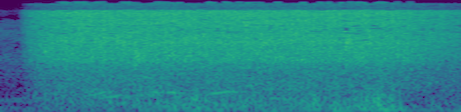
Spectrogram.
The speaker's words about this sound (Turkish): Yani Manisa'nın da Turgutlu ilçesinde sağanak yağış hayatı olumsuz etkiledi. Evleri, iş yerlerini su bastı. Araçlar su dolu yollarda güçlükle ilerledi.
